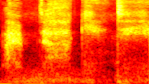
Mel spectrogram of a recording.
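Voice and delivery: whispered voice. Retelling what a man said after coming up behind someone: whispering. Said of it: "He whispers".

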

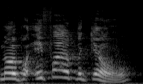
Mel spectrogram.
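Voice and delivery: high, loud shout.

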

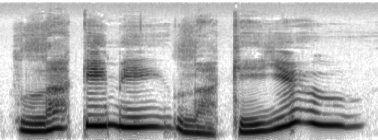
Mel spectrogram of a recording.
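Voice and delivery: very slow husky half-whisper, "you" drawn out. A woman speaks to a man whose family is away tonight, husky half-whisper. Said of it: "she whispered huskily".

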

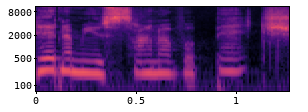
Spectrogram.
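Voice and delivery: put-on half-held-back cheer. Retelling what grandpa yelled at the screen during Rocky: imitating grandpa yelling. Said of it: "in the show he yelled".

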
